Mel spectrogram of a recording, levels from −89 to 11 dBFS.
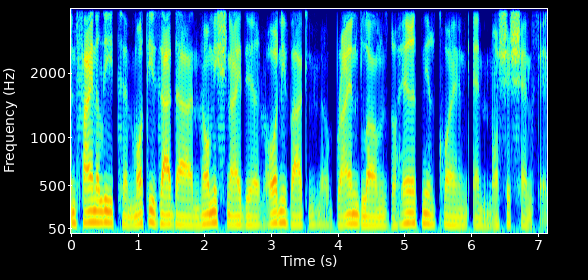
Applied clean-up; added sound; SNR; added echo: neural diffusion model UNIVERSE++.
